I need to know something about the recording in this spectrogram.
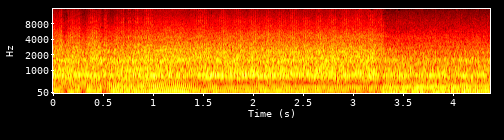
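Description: Tyres screech and squeal on tarmac.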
